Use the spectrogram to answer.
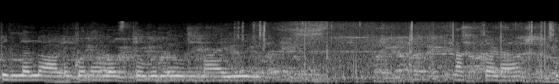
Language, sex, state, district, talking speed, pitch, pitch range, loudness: Telugu, female, Andhra Pradesh, Annamaya, 65 wpm, 195 Hz, 190-205 Hz, -20 LUFS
